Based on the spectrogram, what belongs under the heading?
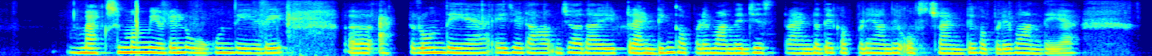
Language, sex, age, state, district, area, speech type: Dogri, female, 18-30, Jammu and Kashmir, Samba, rural, spontaneous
